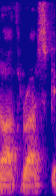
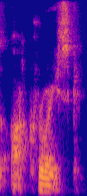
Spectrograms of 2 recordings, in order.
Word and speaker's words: Auchroisk: I forget that you're supposed to pronounce it Othrusk and pronounce it the way it looks, which it looks like it should be pronounced as Ochroisk, because it is Auchroisk, if I remember correctly.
